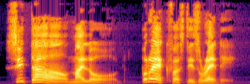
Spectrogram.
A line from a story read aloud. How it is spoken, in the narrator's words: saying gaily and in good English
